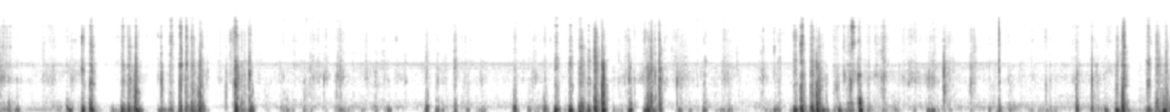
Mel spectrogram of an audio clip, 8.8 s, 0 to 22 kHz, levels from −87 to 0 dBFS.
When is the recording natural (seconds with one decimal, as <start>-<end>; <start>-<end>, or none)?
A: 1.4-6.2; 6.8-7.5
